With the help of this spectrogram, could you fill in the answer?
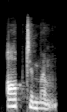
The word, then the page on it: optimum: Indian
